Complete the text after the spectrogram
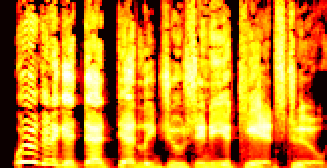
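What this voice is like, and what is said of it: Fauci impression, New York accent. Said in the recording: “Dr. Fauci. ... He's like a dirty New York... He's a crooked... He's got a New York accent.”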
